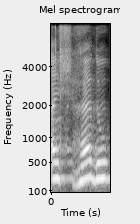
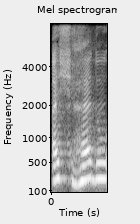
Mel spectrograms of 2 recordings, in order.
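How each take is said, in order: Both takes have the same delivery.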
